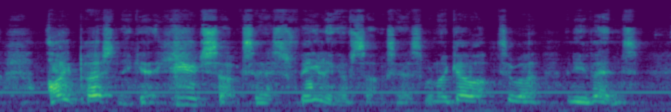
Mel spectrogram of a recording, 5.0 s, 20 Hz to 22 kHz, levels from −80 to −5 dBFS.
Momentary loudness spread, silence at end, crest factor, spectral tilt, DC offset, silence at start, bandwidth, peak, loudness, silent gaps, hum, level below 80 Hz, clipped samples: 11 LU; 0 s; 20 dB; 0.5 dB/octave; under 0.1%; 0 s; 16.5 kHz; -12 dBFS; -30 LUFS; none; none; -66 dBFS; under 0.1%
